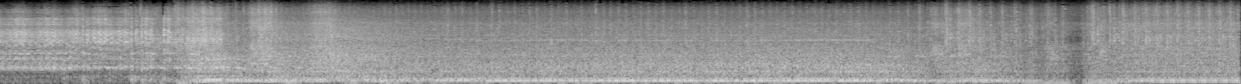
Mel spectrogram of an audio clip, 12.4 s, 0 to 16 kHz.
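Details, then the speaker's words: 1984 Ford F-150 donor truck, engine untuned and just refuelled: a fast, steady idle held well above normal with no dips, set high deliberately so it stays running in gear. "i was able to get it to stay running while in gear by obviously having it idling high as hell"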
